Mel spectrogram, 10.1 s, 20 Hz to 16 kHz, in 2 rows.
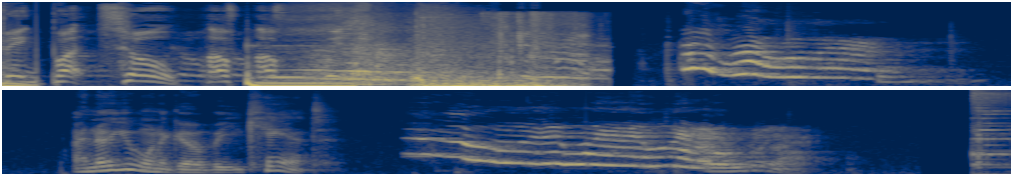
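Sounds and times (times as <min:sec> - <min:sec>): husky howling cry: 0:02.9 - 0:04.7, 0:07.1 - 0:09.1.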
